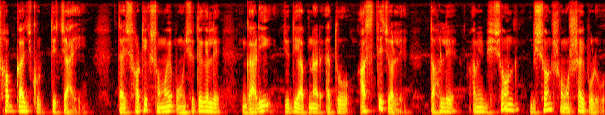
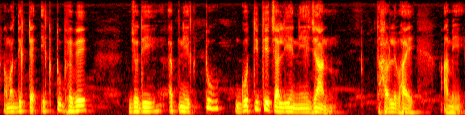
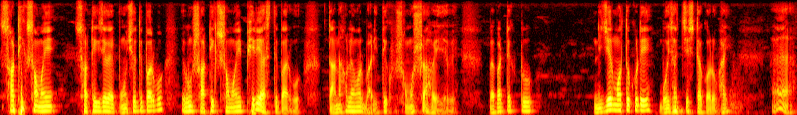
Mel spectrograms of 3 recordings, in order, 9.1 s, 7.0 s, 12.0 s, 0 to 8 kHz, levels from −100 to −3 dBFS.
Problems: background sounds at intervals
